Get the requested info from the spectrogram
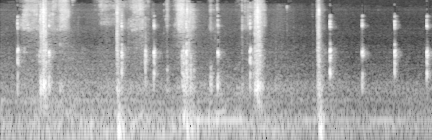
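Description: Car's turn indicator ticking steadily inside the cabin, about two or three ticks a second, over a low engine hum, with a few soft crunching thumps in between.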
